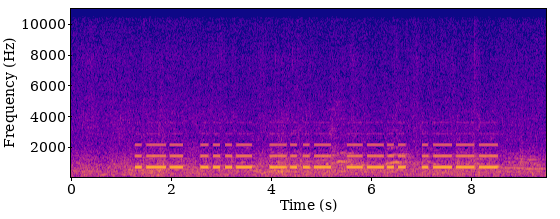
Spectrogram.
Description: Morse code, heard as a keyed tone, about 11 wpm, 720 Hz, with the noise of a crowd indoors. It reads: WVXZJ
